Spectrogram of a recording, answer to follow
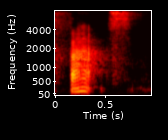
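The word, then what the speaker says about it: FAZZ: excuse me the fat apparently how you pronounce it yes pronounced fats oh no sharp Zi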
